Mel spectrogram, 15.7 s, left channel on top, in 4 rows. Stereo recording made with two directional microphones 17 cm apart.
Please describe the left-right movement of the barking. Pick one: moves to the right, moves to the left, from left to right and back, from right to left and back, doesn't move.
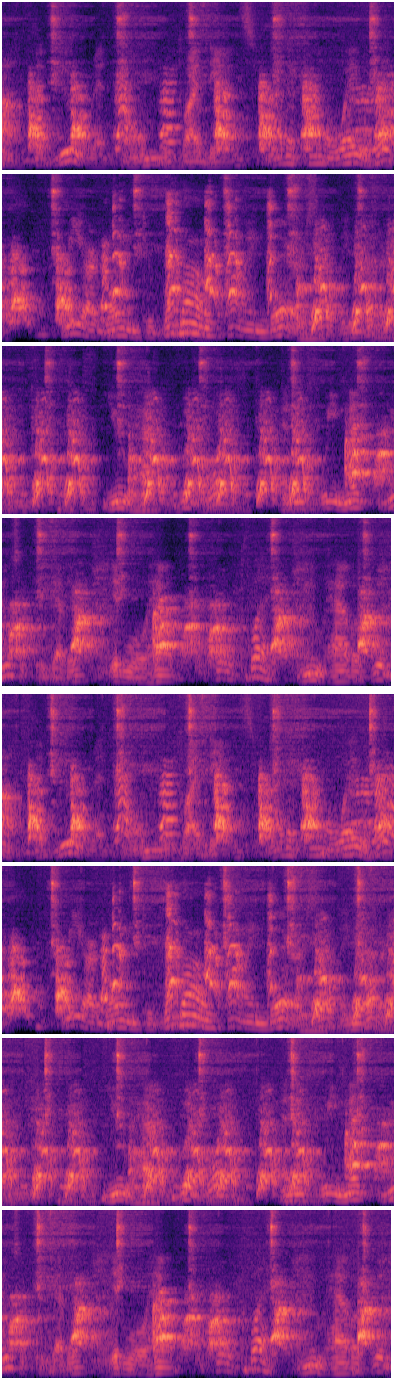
from right to left and back.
